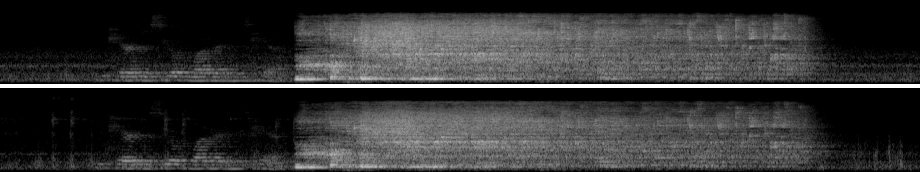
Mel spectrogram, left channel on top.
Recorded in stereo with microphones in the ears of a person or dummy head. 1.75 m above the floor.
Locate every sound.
0.9 s a woman speaking: 10° right (ahead or behind), 1.2 m
2.9 s a toilet flushing: 10° left (ahead or behind), 0.5 m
